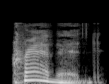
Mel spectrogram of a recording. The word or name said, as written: crabbedness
